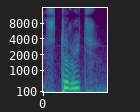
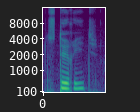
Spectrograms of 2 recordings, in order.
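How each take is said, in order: First: "Sturridge" with an O-like first vowel; first attempted pronunciation. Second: "Sturridge" with a rounded French EU first vowel; retry "Sturridge" as roughly STEU-rit; "Sturridge" with a French R in the middle; alternative pronunciation. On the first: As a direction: try "Sturridge" as roughly STO-lit, French-style. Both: Shown as a demonstration. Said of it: "Je sais pas comment vous le dites".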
